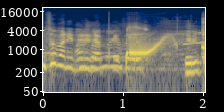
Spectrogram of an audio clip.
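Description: Playful vocal sounds from a woman, then about a second in a short whistle-like glide rising steeply in pitch.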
